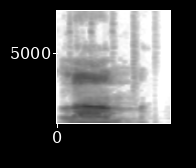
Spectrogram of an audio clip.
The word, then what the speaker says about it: lamb: So you pronounce the T, but not the B. That. Doubt. Yeah. Doubt. Dam. Dam. Lamb.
